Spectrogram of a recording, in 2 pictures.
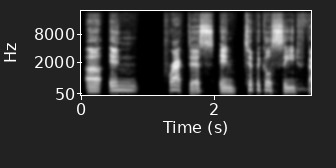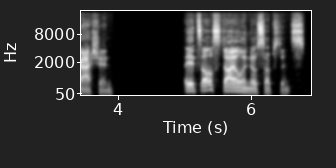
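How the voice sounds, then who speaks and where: A male podcast guest with a smooth, clear mid-range voice. He reasons through his opinion at length, filling pauses with ums and dropping a casual curse. The sound is dry and close. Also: mid-range voice, lively intonation, fairly bright tone, dry recording. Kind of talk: casual chat.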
